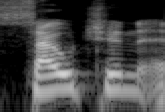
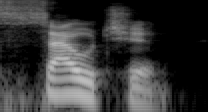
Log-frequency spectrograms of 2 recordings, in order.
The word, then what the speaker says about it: Sawchyn: And I know, because I double-checked with him, I said, did I hear you pronounce that right? That it's Sawchyn and not Sawchyn? And he said, yes. So there it is. It is Gracyn Sawchyn.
